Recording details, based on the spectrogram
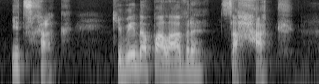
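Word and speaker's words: יצחק: Yud, Tzadik, Het, Kuf. Yitzhak, que vem da palavra Tzahak, a palavra que em raiz se chama sorrir.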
